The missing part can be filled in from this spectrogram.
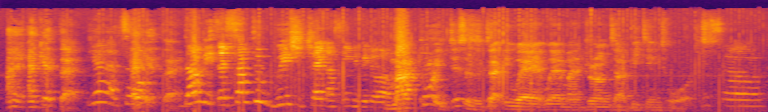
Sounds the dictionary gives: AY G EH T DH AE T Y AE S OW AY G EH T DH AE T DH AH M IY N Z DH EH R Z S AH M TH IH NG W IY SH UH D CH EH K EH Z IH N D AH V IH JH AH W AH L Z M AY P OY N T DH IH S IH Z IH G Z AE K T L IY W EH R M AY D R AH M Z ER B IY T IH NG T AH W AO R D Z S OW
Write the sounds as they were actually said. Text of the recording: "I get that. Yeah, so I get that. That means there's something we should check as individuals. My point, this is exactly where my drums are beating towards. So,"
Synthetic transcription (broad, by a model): AY G EH T DH AE T Y AE S OW AY G EH T DH AE T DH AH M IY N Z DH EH S AH M TH IH NG W IY SH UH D CH EH K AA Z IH N D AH V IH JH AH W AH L M AY P OY N T DH IH S IH Z IH G Z AE K T L IY W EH W M AY D R AH M Z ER B IY T IH NG T AH W AO R D Z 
